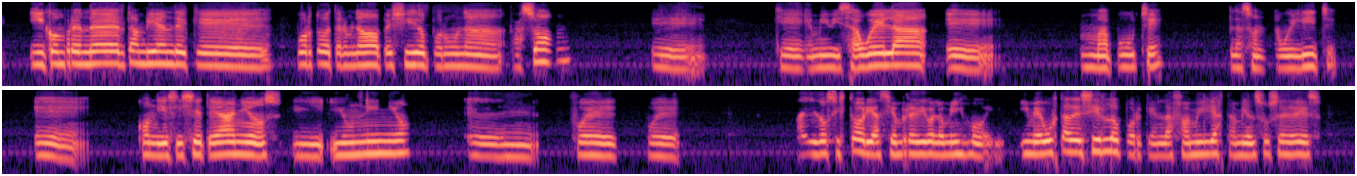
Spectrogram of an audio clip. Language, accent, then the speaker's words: Spanish; Mar del Plata, Buenos Aires Province, Argentina; born there; Yo soy lafkenche, nací en Mar del Plata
